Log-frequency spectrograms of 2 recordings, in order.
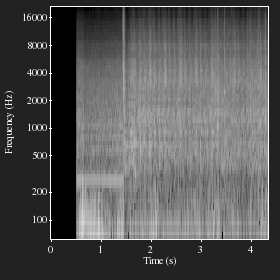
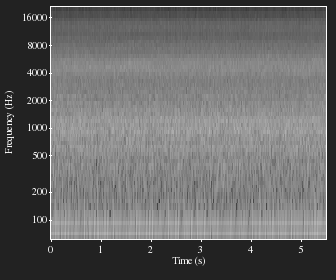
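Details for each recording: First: Forklift engine before repair, worn carburetor, muffler torn off after right-side impact: cranks, catches, then runs loud, rough and uneven through the open exhaust with black smoke; rich running pulling exhaust into the intake. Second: Forklift engine after new carburetor and new muffler, revved then idling: steady even idle with no stumbles, pops or missed beats, not misfiring or blowing black smoke; normal idle after repair.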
